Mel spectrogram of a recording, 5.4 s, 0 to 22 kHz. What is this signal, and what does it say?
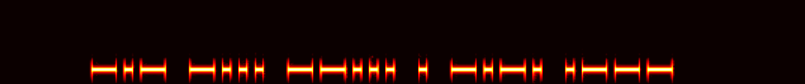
Morse code, heard as a keyed tone, about 22 wpm, 700 Hz. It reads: KB7ECJ
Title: USA Call Signs - 6 Characters - 3x Character Spacing - 22wpm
